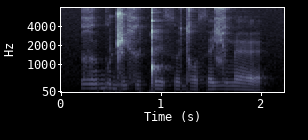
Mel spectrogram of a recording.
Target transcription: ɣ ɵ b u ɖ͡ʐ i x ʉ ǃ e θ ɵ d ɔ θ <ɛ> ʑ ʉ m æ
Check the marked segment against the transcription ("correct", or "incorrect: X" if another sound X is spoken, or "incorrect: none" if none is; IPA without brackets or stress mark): correct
